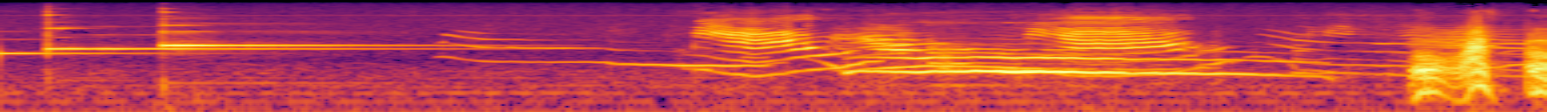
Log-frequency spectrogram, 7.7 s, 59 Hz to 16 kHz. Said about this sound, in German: Hilfe! Am Gartenzaun hocken mindestens 100 Katzen.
